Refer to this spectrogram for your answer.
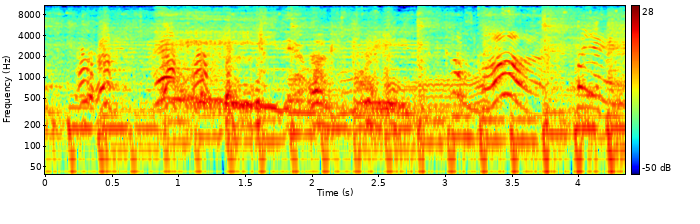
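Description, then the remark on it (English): Two Doberman dogs bark and yip excitedly in quick, repeated bursts, fairly loud, with some whimpering mixed in over a steady, busy background, as they tug their walker along the lawn of a house. “Charlie skips down the vast lawn of the house, being tugged along by two Doberman dogs.”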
